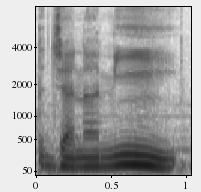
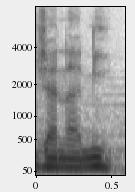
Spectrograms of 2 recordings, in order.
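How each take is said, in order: First: The final vowel is held long. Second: The final vowel is cut short. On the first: The speaker calls it wrong. "It is not Janani. It is not a Dirgha I" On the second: The speaker calls it right. "It is a Hrasva I. It stops at Janani"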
